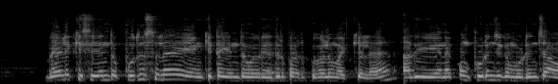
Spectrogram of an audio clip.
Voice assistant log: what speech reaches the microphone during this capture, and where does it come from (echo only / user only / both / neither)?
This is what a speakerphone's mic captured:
both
